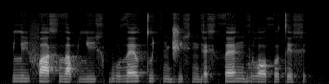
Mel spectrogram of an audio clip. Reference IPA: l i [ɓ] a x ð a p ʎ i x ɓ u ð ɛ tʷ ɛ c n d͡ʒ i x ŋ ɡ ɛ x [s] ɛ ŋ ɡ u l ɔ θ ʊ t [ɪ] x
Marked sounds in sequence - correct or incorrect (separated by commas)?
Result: incorrect, incorrect, correct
